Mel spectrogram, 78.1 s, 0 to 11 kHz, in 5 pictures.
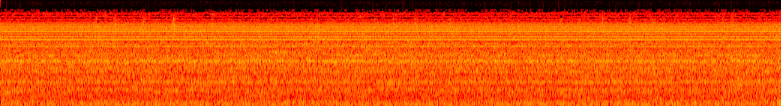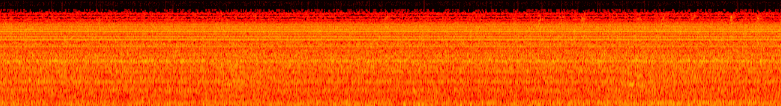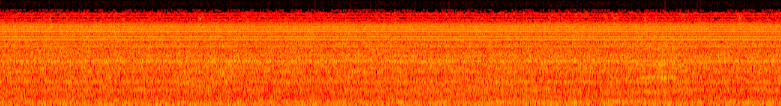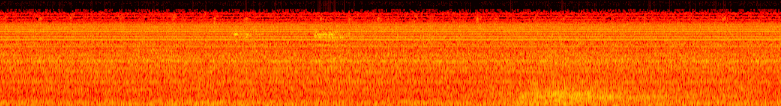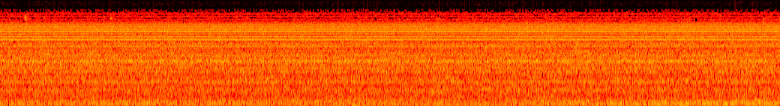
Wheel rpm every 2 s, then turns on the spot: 0, 0, 0, 0, 0, 0, 0, 0, 0, 0, 0, 0, 0, 0, 0, 0, 0, 0, 0, 0, 0, 0, 0, 0, 0, 0, 0, 0, 0, 0, 0, 0, 0, 0, 0, 0, 0, 0, 0.
none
